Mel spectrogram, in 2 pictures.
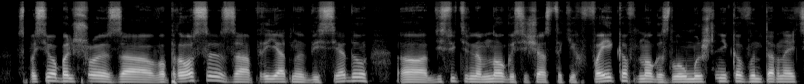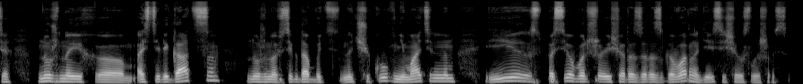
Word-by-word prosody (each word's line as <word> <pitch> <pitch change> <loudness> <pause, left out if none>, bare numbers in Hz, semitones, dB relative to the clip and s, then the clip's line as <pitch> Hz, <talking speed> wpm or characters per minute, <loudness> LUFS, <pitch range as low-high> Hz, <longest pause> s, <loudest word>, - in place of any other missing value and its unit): Спасибо 165 +6 +3
большое 145 -2 +1
за 120 -1 +3
вопросы, 140 - +4
за 120 -4 +2
приятную 125 -1 -1
беседу, 140 +9 +1 0.3
э. 115 0 +2
Действительно, 130 +3 0
много 125 -1 +1
сейчас 110 +1 0
таких 110 -1 -7
фейков, 155 +2 +1
много 130 -3 0
злоумышленников 130 +4 0
в 140 - +2
интернете. 130 -2 -2 0.2
Нужно 140 -1 -1
их, 125 -1 -1
э, - - -8
м, 105 -4 0
остерегаться, 135 - +2 0.2
нужно 120 -2 -2
всегда 120 +2 0
быть 115 0 -5
начеку, 115 +7 -5
внимательным. 145 +2 -2 0.3
И 145 +6 -2
спасибо 150 +5 +4
большое 130 -1 -2
ещё 125 +1 -4
раз 120 -3 -3
за 115 - -3
разговор. 115 +6 -2
Надеюсь, 115 -4 -2
ещё 105 0 -7
услышимся. 95 -2 -8
125 Hz, 140 wpm, -21 LUFS, 115-140 Hz, 0.3 s, вопросы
